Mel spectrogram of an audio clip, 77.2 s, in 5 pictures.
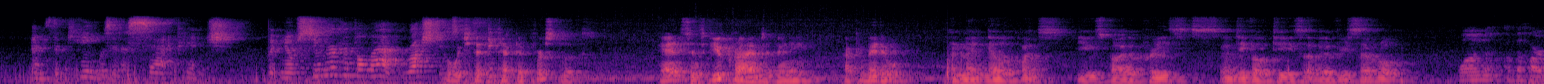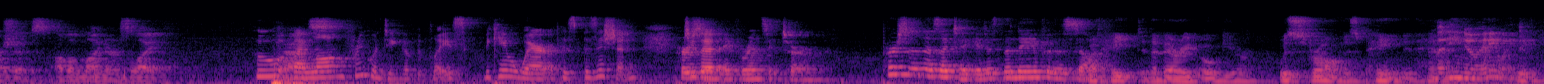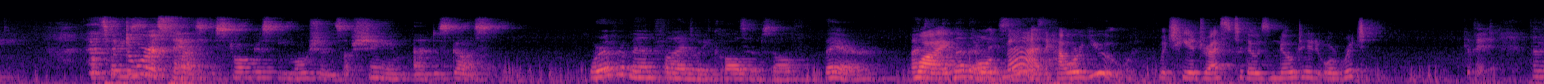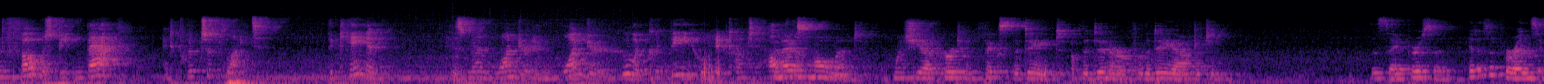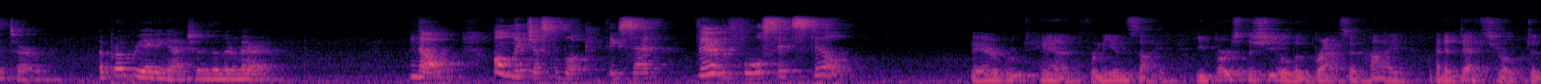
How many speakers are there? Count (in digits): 9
